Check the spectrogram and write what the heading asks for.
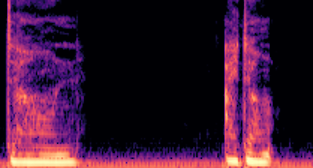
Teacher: It's called a stopped T. You put your tongue in the position to make the T sound, but you don't release the air. · So it's not don't, it's done. You stop the sound in your throat.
